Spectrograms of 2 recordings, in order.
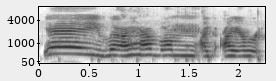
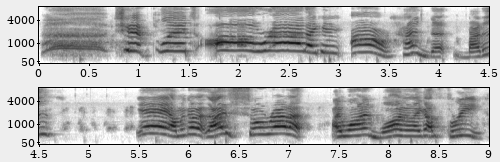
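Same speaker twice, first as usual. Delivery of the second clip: high, loud squeals of delight; overjoyed shouting; 8 semitones higher, 9 dB louder, slower than usual. Real, not acted. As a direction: shout it out, beside yourself with joy. Rare chicks hatched.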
